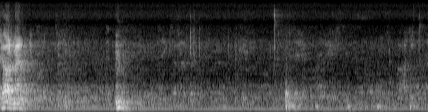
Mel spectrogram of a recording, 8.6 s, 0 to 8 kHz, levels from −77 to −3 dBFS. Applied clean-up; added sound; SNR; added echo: none; none; none; reverberation time 0.8 s.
